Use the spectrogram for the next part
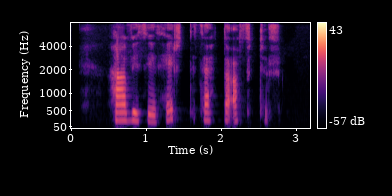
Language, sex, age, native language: Icelandic, male, 8, Icelandic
